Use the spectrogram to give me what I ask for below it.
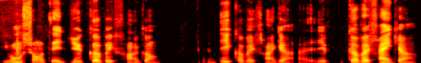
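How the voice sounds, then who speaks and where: A man's voice: fairly low pitch, measured pace, no room sound. A man with a Québécois accent talking casually to camera in a vlog, hesitant, with many fillers and restarts. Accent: Québécois French. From Quebec. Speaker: vlogger.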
